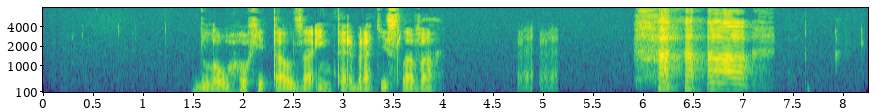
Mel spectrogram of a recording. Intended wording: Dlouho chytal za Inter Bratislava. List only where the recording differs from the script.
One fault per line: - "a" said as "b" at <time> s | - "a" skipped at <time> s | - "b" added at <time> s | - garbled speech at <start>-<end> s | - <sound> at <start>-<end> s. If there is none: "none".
- laugh at 4.7-5.2 s
- laugh at 5.9-7.3 s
